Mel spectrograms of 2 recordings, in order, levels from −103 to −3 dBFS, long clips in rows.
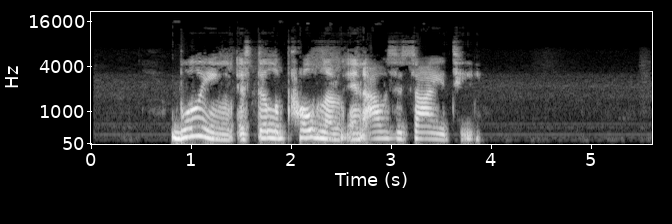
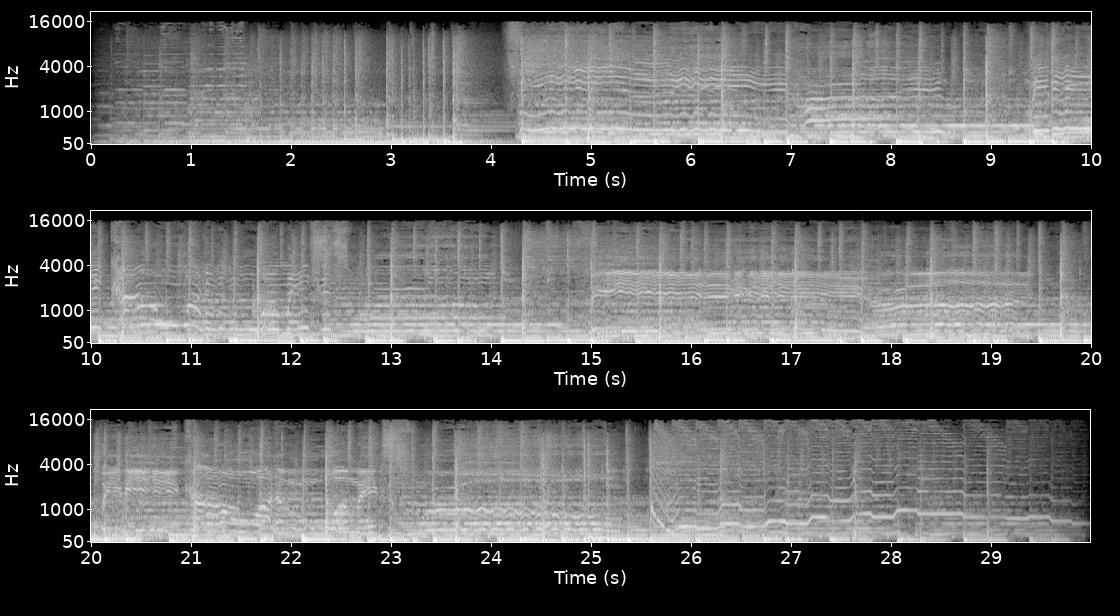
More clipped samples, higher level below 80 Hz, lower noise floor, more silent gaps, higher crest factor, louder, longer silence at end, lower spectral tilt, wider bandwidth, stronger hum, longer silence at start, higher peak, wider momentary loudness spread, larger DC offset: neither; second, -54 dBFS vs -22 dBFS; first, -62 dBFS vs -36 dBFS; neither; about the same, 16 dB vs 14 dB; about the same, -14 LUFS vs -15 LUFS; first, 1.75 s vs 0.25 s; about the same, -5.5 dB/octave vs -5.5 dB/octave; second, 7.8 kHz vs 16 kHz; neither; first, 0.8 s vs 0.25 s; about the same, 0 dBFS vs 0 dBFS; about the same, 10 LU vs 9 LU; neither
